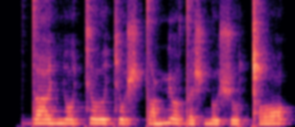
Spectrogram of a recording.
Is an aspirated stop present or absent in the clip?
absent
